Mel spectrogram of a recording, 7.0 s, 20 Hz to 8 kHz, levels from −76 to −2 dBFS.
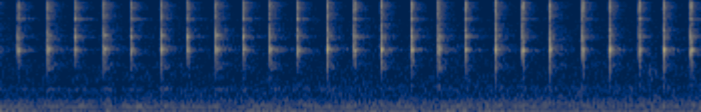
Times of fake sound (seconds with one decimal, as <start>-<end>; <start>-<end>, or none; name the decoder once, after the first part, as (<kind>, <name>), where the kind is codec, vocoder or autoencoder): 0.0-7.0 (vocoder, BigVGAN v2)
